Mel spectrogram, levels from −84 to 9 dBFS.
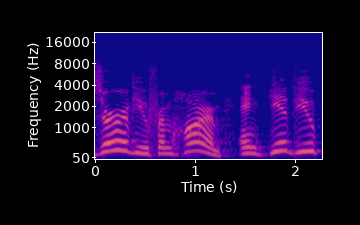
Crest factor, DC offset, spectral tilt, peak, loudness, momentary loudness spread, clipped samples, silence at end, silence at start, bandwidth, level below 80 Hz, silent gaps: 14 dB; under 0.1%; -6.5 dB/octave; -20 dBFS; -35 LUFS; 9 LU; under 0.1%; 0 s; 0 s; 9.4 kHz; -86 dBFS; none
